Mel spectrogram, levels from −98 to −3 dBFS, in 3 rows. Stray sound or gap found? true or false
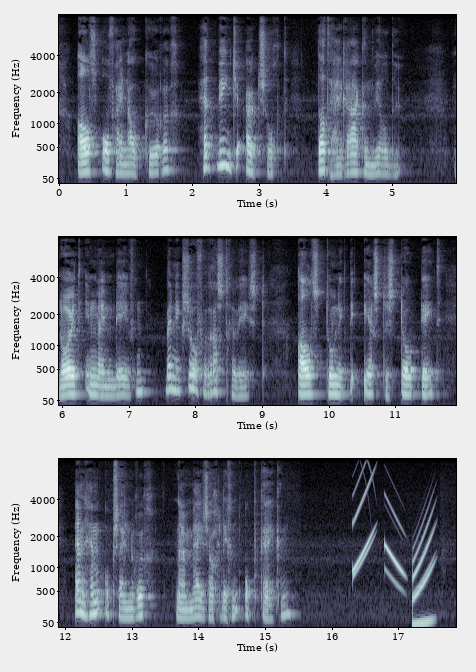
true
